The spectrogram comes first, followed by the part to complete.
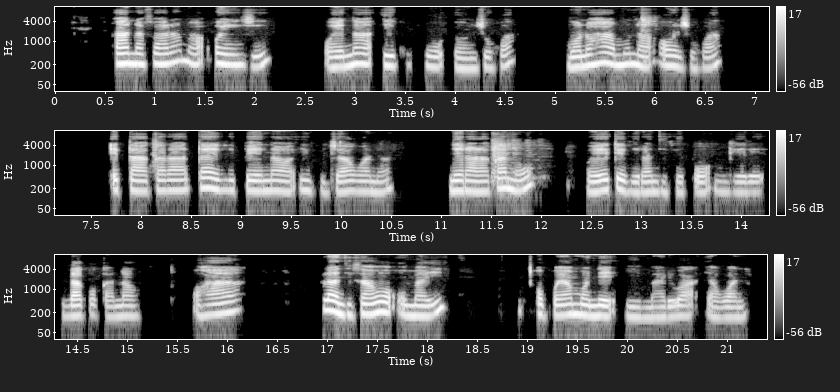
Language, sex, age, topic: Oshiwambo, female, 18-24, agriculture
